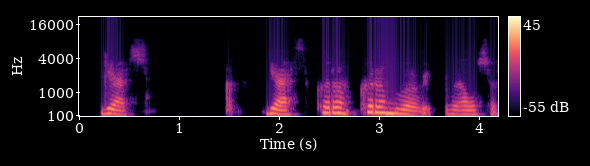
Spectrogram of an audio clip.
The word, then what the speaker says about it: Qirimli: Like, as far as I pronounce it correctly, it's Qirimli, right? Yes. Yes, Qirimli, we also say.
